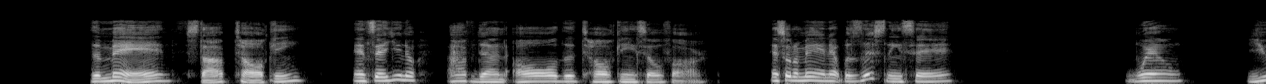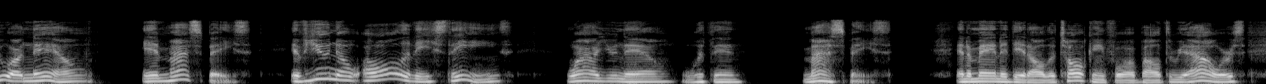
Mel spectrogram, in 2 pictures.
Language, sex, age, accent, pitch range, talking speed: English, male, 50-69, American, 95-150 Hz, 135 wpm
